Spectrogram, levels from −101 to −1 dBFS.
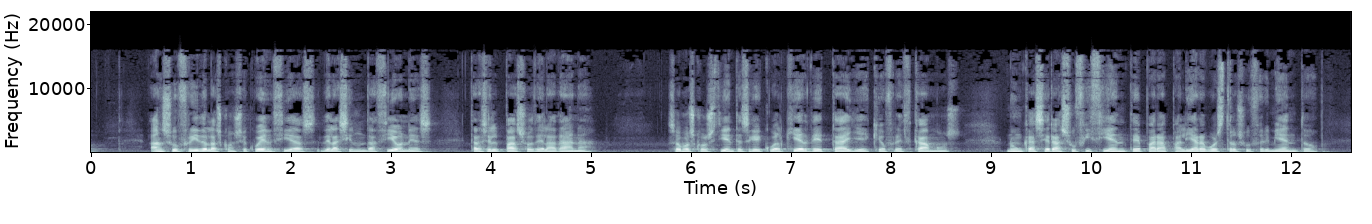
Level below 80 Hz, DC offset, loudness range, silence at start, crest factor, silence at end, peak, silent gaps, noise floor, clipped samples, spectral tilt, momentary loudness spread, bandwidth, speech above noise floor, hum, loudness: -52 dBFS; under 0.1%; 2 LU; 0 s; 16 dB; 0.2 s; 0 dBFS; none; -50 dBFS; under 0.1%; -5.5 dB/octave; 7 LU; 16.5 kHz; 33 dB; none; -17 LUFS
